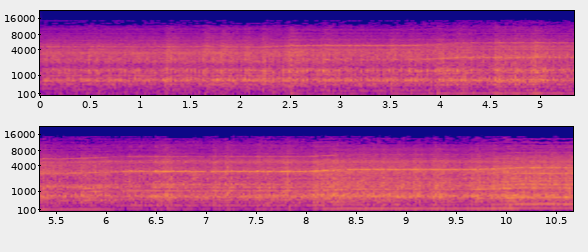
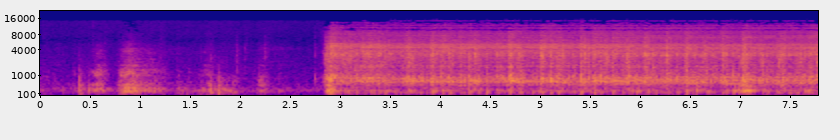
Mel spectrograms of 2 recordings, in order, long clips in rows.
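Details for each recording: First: Sunbeam Mixmaster 1-8B after service: oil wick spots packed with oiled wool felt and bad resistor replaced; smooth, steady motor whine climbing cleanly through all speeds, no rattle or grinding; normal running. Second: Sunbeam Mixmaster 1-8B vintage stand mixer, first plug-in before servicing, oily and packed with crud: motor whir starts, then runs with an uneven, wavering pitch; the speed control is not holding steady.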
